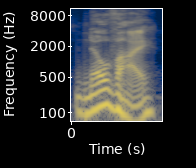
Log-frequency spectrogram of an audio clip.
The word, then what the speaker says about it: Novi: So Marissa shared with us, it's pronounced Novi, but she did also go on to say, although I like Novi more, it sounds fancier.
